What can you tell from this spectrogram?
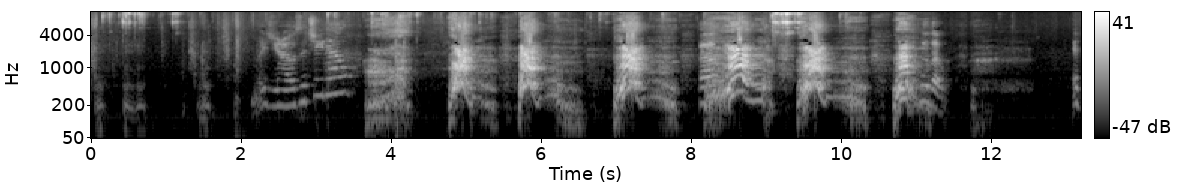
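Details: Weimaraner reacting fearfully to a stuffed toy bunny, giving a run of loud, strained, half-howling barks at irregular intervals, with a person's voice heard softly early on.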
